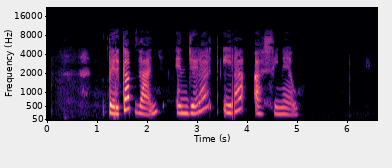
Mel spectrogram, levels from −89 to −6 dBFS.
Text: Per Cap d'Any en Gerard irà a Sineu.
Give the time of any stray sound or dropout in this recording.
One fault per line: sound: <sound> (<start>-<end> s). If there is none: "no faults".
sound: dropout (3.7-3.8 s)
